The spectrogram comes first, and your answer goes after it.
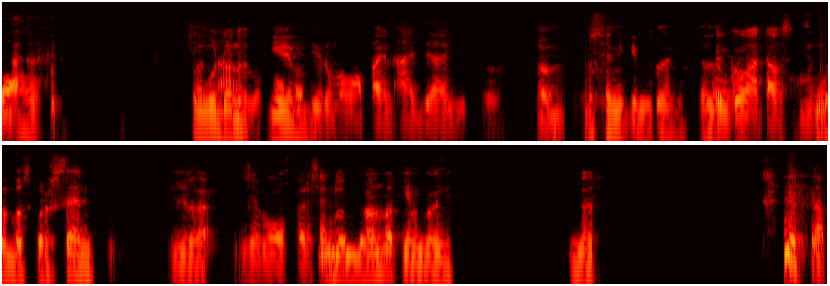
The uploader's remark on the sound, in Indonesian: Untuk audio saya minta maaf karena ada gangguan dari internet juga.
